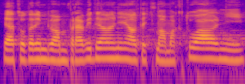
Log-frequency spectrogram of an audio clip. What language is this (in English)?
Czech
